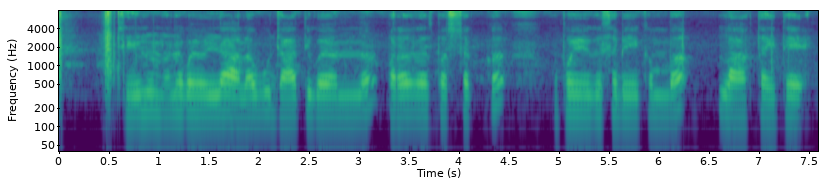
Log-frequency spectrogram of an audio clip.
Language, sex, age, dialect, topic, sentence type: Kannada, male, 18-24, Central, agriculture, statement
